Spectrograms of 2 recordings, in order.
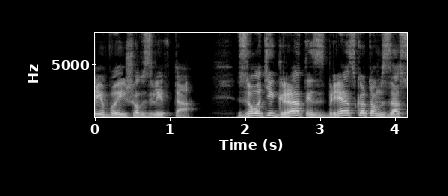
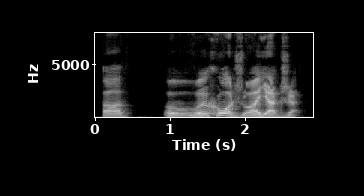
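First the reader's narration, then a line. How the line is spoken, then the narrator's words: Low voice. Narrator (Ukrainian): відповів Гаррі низьким голосом Ранкорна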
